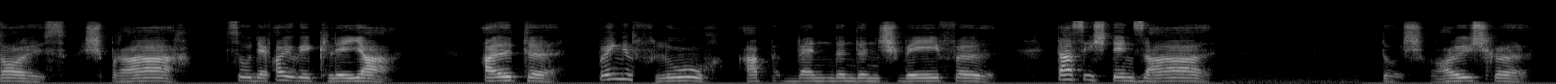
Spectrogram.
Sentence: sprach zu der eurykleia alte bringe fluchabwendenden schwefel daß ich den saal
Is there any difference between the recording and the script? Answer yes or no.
no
